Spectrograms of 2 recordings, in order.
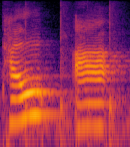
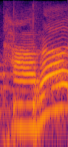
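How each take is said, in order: First: The two syllables are said apart with a break. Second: The two syllables run together without a break. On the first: "달, 아, 되고" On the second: "연음이 돼서 달아"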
